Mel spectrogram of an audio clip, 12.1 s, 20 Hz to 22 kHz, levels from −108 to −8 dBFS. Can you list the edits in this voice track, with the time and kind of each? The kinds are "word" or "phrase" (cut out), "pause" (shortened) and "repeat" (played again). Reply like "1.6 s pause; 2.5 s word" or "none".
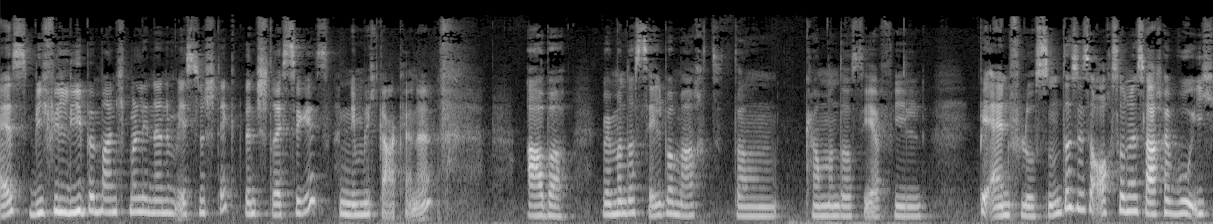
none

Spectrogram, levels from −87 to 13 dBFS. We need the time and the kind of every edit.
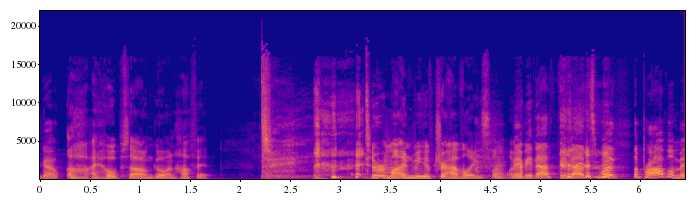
1.1 s word; 3.3 s word; 5.2 s word

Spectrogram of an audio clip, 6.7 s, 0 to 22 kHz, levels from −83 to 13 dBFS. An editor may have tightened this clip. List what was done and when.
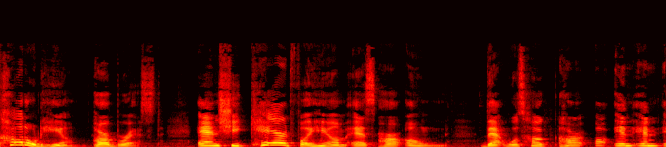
0.9 s word; 3.8 s phrase

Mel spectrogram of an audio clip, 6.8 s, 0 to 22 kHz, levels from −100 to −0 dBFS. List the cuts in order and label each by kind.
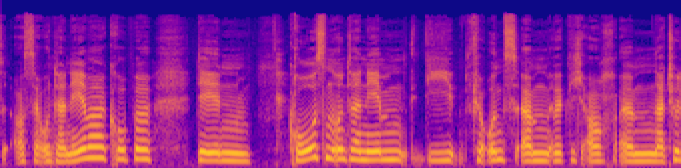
2.9 s word; 4.1 s word; 5.5 s word

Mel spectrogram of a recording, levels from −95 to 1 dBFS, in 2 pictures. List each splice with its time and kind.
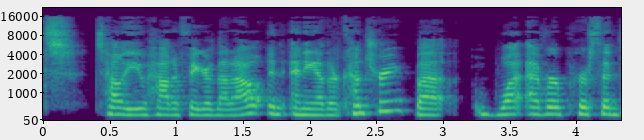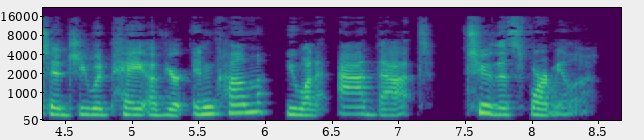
none

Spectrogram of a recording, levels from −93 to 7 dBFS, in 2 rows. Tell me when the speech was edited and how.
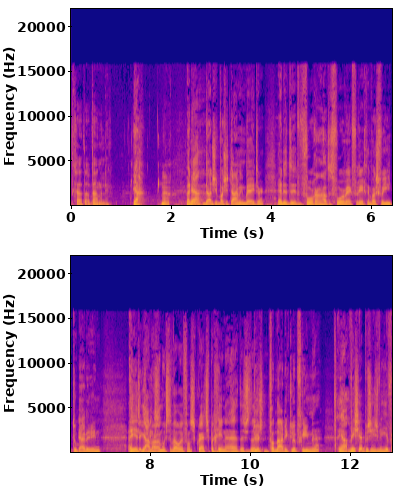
2.8 s word; 4.5 s word; 6.6 s word; 7.8 s word

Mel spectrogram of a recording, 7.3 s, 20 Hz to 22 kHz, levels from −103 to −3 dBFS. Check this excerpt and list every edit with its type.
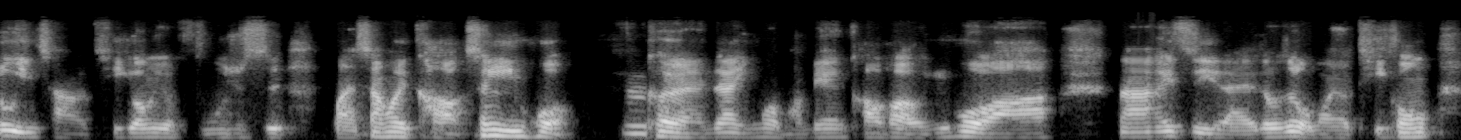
3.2 s phrase

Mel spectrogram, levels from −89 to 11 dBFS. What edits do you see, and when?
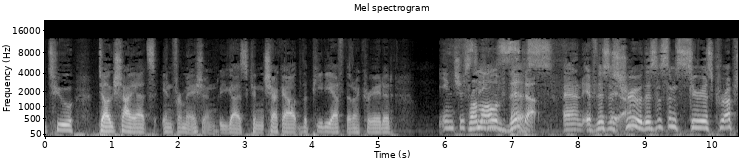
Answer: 2.6 s word; 3.3 s word; 5.9 s word

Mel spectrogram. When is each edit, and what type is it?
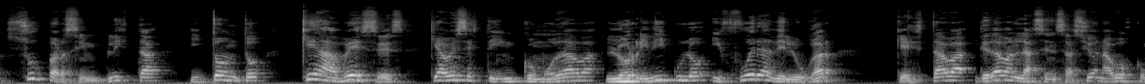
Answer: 6.0 s word

